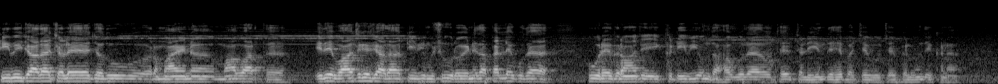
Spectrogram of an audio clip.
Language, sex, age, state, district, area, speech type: Dogri, male, 45-60, Jammu and Kashmir, Jammu, urban, spontaneous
